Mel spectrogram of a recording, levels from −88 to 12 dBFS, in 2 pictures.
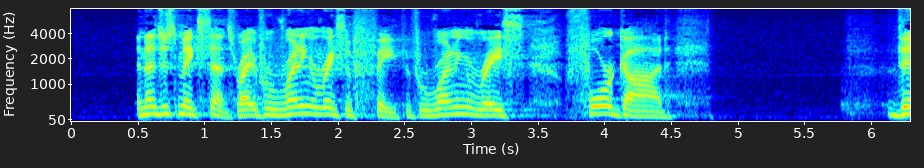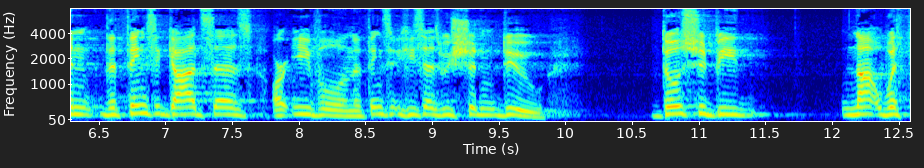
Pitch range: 140-180 Hz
